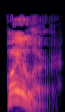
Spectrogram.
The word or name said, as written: whaler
